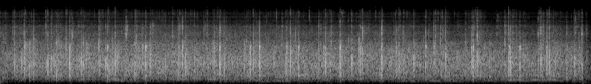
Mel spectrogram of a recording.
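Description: Prolonged applause at a governor's inauguration in the Kursk region, a large crowd clapping steadily with crisp individual claps showing through the dense, sustained roar.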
